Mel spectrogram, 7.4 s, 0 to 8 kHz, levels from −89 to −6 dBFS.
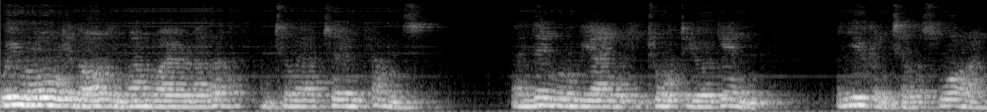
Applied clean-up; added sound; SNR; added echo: neural separator model SepFormer DNS4.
